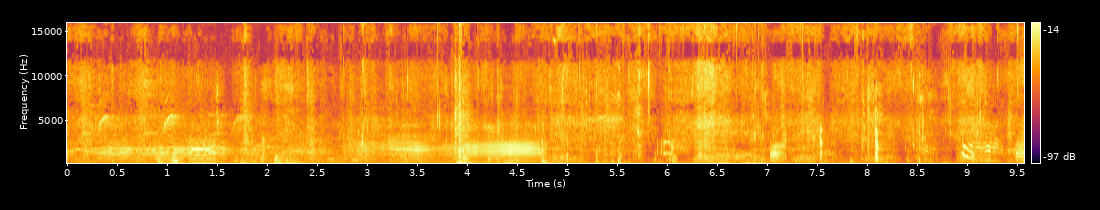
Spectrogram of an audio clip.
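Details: Week-old Pungsan dog puppies, born June 14, with their mother Iseul tending them; repeated thin wavering squeals and whimpers come in short bursts, several overlapping, among snuffling, rustling and a low background murmur.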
